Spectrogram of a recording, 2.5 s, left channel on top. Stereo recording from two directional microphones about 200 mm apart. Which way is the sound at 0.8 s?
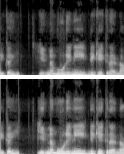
30° right (ahead or behind).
